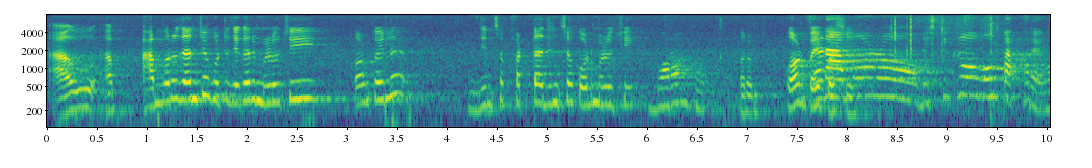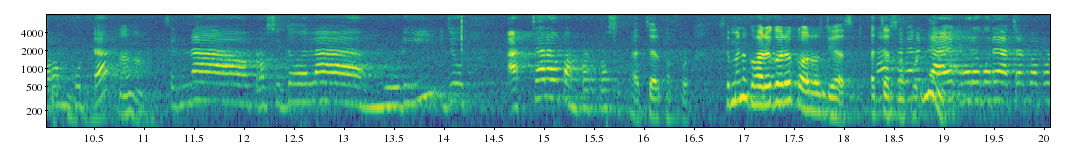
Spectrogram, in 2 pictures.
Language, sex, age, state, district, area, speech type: Odia, female, 18-30, Odisha, Nayagarh, rural, spontaneous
